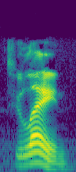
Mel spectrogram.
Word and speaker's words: Tulane: How do you say Tulane? – Tulane. You can do this. Tulane. – Tulane. – Like Tulane Highway.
